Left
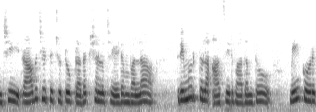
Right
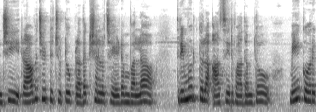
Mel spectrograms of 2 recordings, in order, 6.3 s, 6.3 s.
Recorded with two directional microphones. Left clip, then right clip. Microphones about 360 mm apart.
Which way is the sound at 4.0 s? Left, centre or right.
Centre.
